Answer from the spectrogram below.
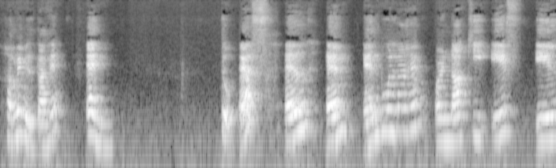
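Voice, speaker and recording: A woman from India teaching English letter sounds, patiently repeating each sound step by step. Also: high-pitched. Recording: echoey room, voice from a distance.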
